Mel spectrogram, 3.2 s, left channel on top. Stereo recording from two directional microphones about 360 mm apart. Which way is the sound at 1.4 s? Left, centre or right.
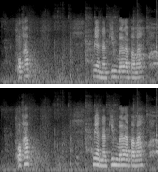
Centre.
